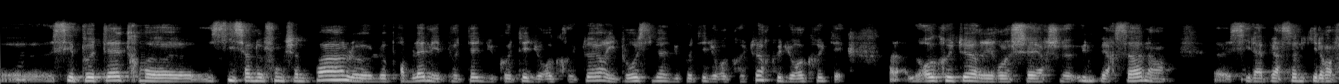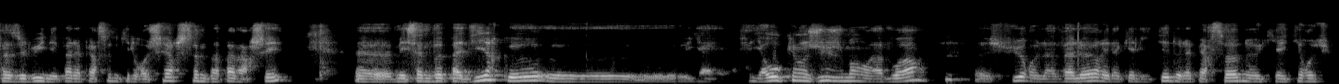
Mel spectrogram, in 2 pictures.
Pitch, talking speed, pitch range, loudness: 150 Hz, 195 wpm, 140-170 Hz, -26 LUFS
